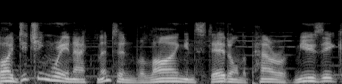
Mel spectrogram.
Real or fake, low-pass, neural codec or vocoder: real; 7.2 kHz; none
